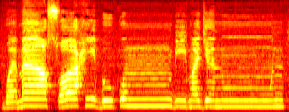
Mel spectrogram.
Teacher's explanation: میم سکون کے بعد با آئے گا تو اخفا شفوی ہوگا، میم کو چھپا کے پڑھا جائے گا، دونوں ہونٹوں کو نرمی سے ملائیں گے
